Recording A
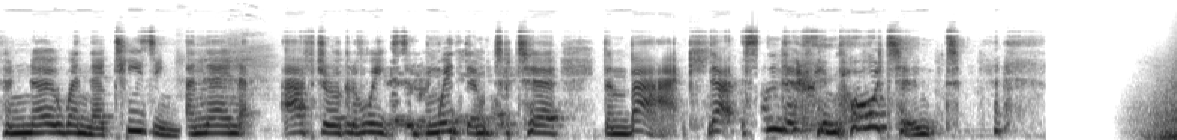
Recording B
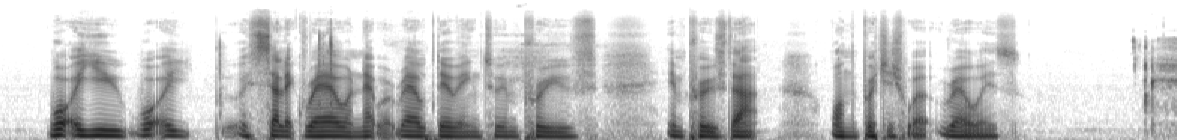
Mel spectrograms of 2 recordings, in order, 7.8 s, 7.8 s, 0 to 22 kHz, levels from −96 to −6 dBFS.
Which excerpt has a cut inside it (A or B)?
A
